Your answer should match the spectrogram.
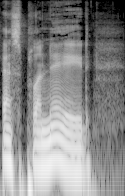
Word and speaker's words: esplanade: Today's word is esplanade. It's also sometimes pronounced esplanade and spelled E-S-P-L-A-N-A-D-E.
